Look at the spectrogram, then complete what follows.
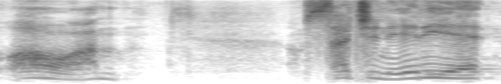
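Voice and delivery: slow, drawn-out self-reproach; self-scolding. Retold or imitated. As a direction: groan it at yourself, slowly. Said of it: "I'll go".

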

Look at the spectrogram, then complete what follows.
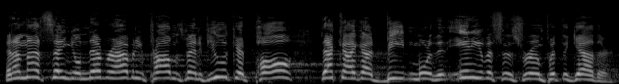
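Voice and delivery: high, loud impassioned preaching; fervent preacher building to a climax; preaching at full force. Acted. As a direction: drive it home with rising passion.

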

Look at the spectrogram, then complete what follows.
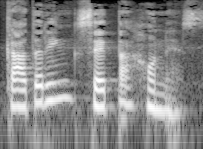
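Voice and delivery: "Catherine Zeta Jones" with Spanish vowels, kah-teh-reen seh-ta ho-nes; full name said the Spanish way, a tapped r and an h in Jones; Spanish-style name. Shown as a demonstration.

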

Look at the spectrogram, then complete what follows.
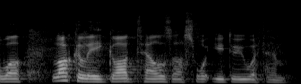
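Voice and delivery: ordinary talk

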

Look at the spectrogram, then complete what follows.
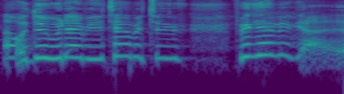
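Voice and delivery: very high, hammed-up begging; mock tearful pleading. Player volunteering laps to his coach, mock tearful. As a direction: squeal promises like a weeping teenager. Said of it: "I was volunteering for running laps".

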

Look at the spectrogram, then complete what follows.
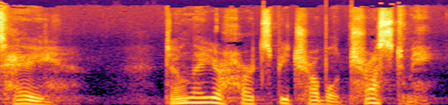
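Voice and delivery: soft, hushed comfort; tender reassurance. Acted. Preacher as Jesus comforting those who were left, soft and tender. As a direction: gently ask them to trust you.

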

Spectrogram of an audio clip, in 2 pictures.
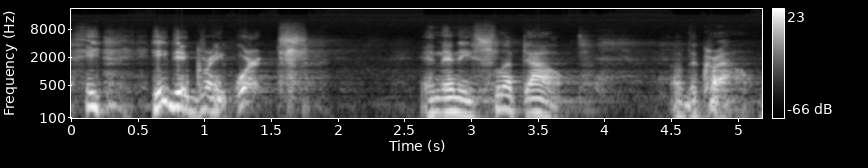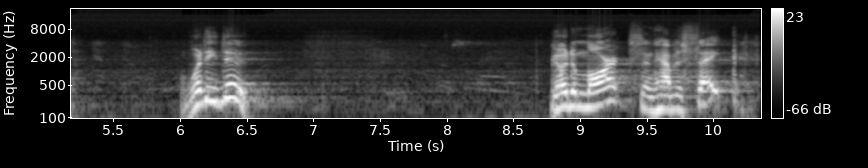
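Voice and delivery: normal talking voice

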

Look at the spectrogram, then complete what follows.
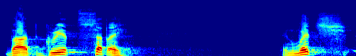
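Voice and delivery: impassioned sermon delivery; preaching. Acted. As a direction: preach it to the congregation. Preaching with rising force.

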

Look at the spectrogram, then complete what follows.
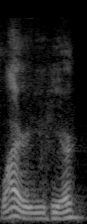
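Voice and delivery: hushed, low inner voice of God; the Lord speaking. Retold or imitated. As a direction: drop to a near-hush as the Lord asking. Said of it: "and the Lord goes".

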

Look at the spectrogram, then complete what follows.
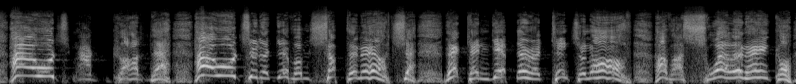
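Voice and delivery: loud, high preaching shout; full-force preaching. Acted. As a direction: preach it out hard over the crowd.

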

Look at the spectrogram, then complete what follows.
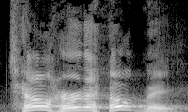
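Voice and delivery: irritated, resentful complaint building to a loud demand; exasperated. Acted. Martha complaining to Jesus about her sister, exasperated. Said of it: "can you hear the exasperation".

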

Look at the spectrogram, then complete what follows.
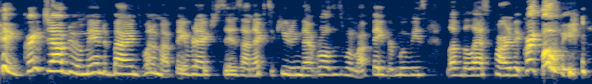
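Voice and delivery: gushing, building to a cheer; excited reading. Acted. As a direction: read it like an excited fan. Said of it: "read it as is".

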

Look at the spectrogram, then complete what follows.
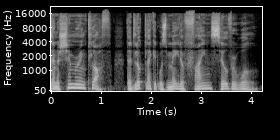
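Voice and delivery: ordinary delivery

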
